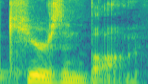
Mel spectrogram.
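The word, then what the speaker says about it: Kierszenbaum: Martin Kirsenbaum.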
